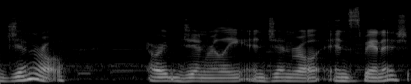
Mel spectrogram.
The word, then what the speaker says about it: general: And how do you say general or generally in general in Spanish? It's en general. Remember that G, when it's followed by an E, makes the H sound.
